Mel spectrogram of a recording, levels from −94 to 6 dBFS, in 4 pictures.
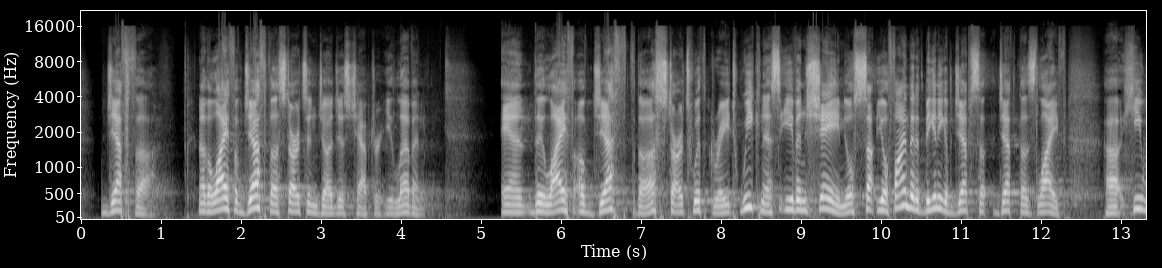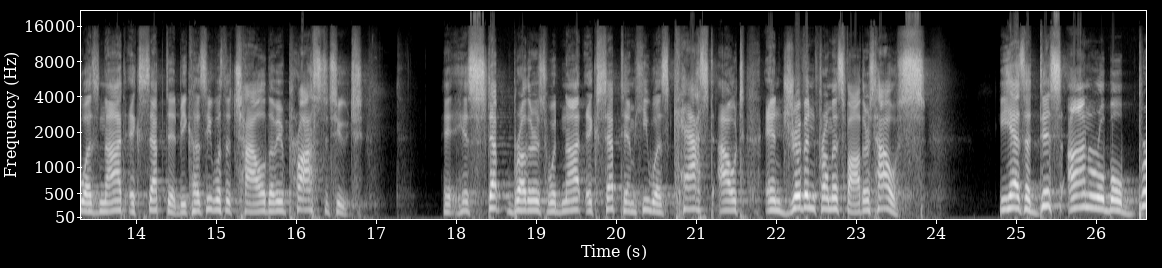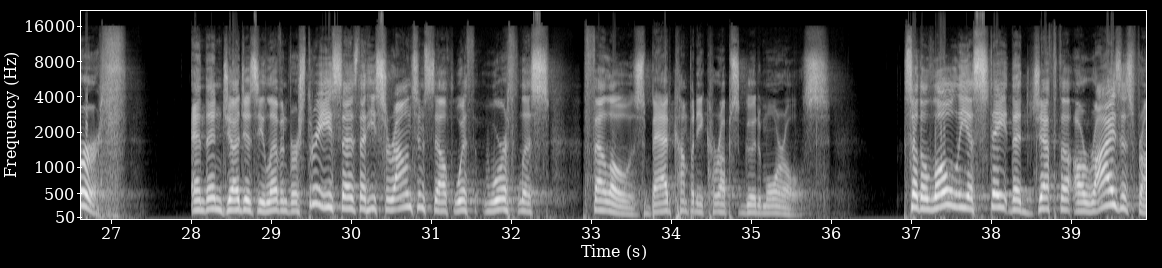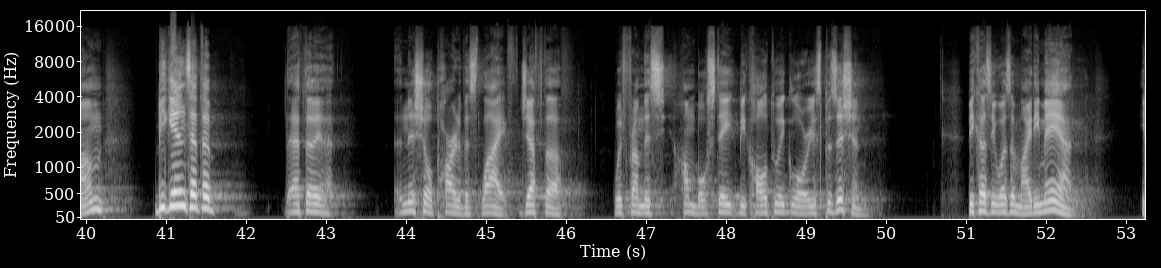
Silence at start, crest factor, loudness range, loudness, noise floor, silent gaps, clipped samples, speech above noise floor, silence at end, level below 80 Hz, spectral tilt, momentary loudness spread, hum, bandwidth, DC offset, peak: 0.25 s; 14 dB; 10 LU; -13 LUFS; -77 dBFS; none; 0.2%; 63 dB; 0.85 s; -46 dBFS; -3 dB/octave; 13 LU; none; over 20 kHz; under 0.1%; 0 dBFS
